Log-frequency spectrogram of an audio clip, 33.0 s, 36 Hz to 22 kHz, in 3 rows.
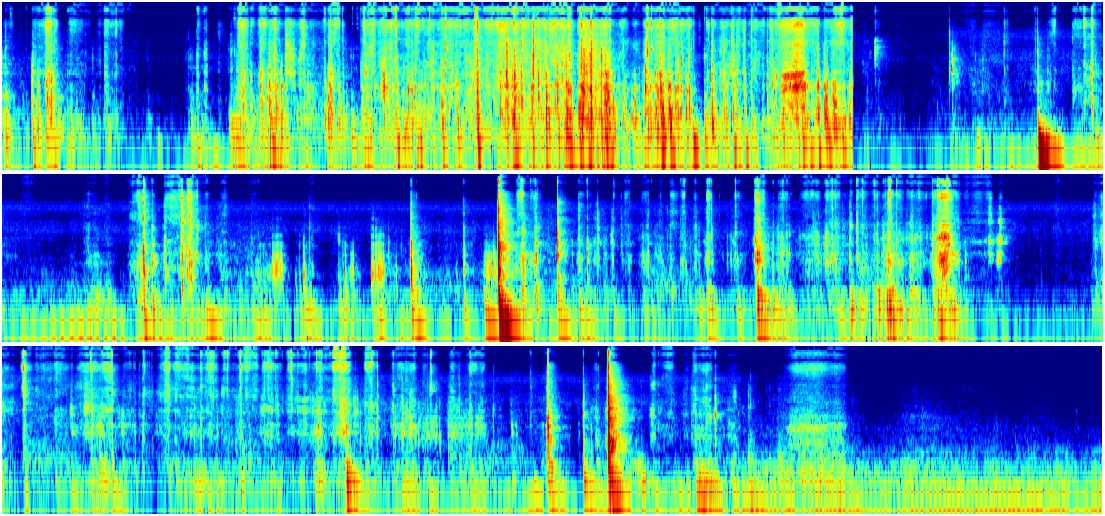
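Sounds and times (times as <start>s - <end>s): paper rustling and tearing: 2.3s - 8.5s.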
